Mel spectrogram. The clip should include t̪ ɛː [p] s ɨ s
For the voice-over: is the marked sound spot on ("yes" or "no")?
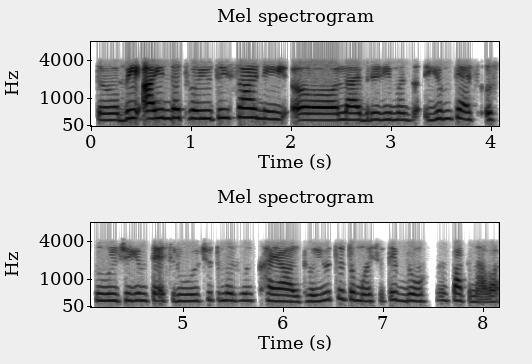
no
